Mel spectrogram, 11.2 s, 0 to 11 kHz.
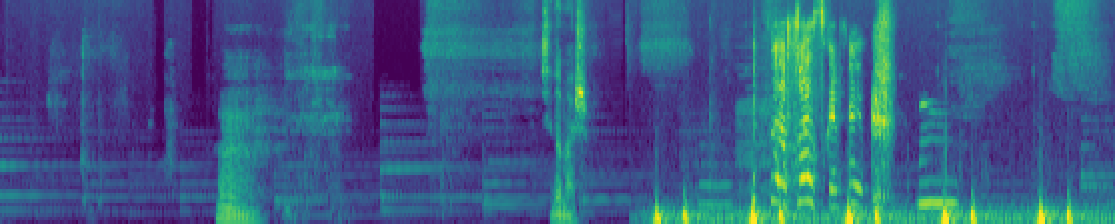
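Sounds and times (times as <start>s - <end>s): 
speech: 5.5s - 6.0s, 8.0s - 9.7s
heartbeat sound effect thumping in double beats: 6.5s - 11.1s.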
